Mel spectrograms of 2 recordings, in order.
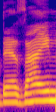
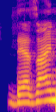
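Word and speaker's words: design: জি কেয়া জি silent হয় এই আট কেয়া সাইলেন্ট হয় এক্সাম্পল আপারে ডিজাইন এটা কি ডিজাইন ডিজাইন এটা সাব ডেজাইন নকবয় মনত রাখিব ডেজাইন নব হব ডিজাইন কারণ ইয়া আপনার দুটা ভায়েল আছে ভাওয়েল প্লাস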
